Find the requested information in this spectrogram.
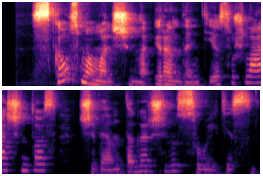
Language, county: Lithuanian, Alytus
